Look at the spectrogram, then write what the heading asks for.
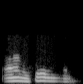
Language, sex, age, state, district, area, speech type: Tamil, male, 18-30, Tamil Nadu, Cuddalore, rural, conversation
